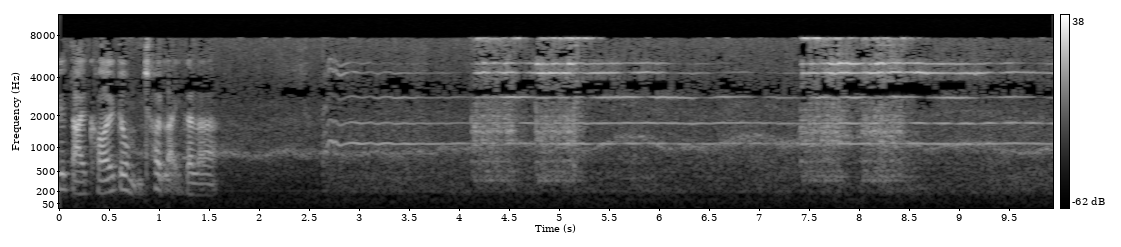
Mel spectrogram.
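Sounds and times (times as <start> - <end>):
speech: 0.0 - 1.7
faint steady hum: 0.0 - 9.9
telephone ringing during a typhoon: 2.6 - 9.9.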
